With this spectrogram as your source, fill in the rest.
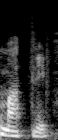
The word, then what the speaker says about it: মাতৃ: ওকে, একটু আসি রিকার থাকলে রিকার অপরিবর্তিত থাকে, তার কোনো পরিবর্তন হয় না। যেমন এখানে লেখা আছে মাতৃ, তার উচ্চারণ কী হবে? উচ্চারণও হবে মাতৃ।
